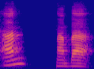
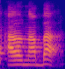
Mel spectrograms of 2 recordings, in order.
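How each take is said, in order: First: "an naba" with a long held N; lam lebur berdengung. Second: "al naba" with the L sounded; al dibaca jelas. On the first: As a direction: hum on the N of "an naba". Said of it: "tapi kita bacanya an naba". ("an naba" dengan nun ditahan mendengung) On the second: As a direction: keep a clear L in "al naba". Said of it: "tadinya dia al naba". ("al naba" dengan lam dibaca jelas) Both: Shown as a demonstration.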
